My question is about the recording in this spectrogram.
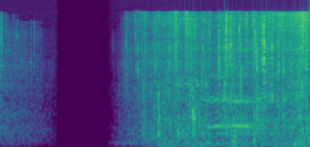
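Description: Thin plastic bag crinkling and rustling as it is handled: the bag of two-part polyurethane seat-fit foam packed around a driver. It starts out of silence about a second in.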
